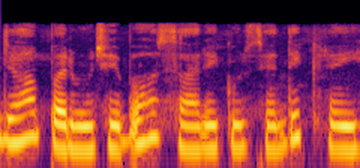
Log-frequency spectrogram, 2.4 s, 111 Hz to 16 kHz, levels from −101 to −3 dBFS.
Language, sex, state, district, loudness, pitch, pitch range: Hindi, female, Himachal Pradesh, Shimla, -17 LUFS, 200 Hz, 195-245 Hz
